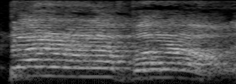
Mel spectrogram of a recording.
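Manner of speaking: very high mock yell; short-fused outburst, retold. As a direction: snap as if re-living a lost temper. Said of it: "very, like, a lot shorter fuse".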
